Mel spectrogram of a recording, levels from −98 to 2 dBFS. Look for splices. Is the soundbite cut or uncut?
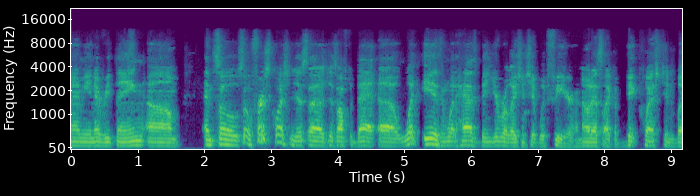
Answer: uncut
